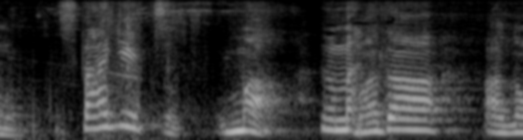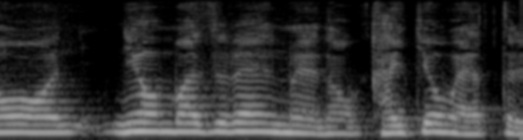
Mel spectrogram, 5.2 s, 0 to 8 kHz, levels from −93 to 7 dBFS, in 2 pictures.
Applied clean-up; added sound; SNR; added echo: neural separator model SepFormer DNS4.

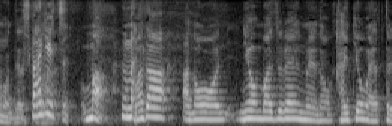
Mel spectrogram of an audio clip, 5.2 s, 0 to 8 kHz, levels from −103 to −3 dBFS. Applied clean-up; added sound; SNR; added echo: none; none; none; none.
